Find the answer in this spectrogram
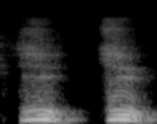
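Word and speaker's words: ㅿ: 똑같이 하면 돼. 똑같이 하는데 딱 하나만 다르게 하면 돼요. 시 발음할 때 딱 하나만 다르게. 자, 이거는 무성음이에요. 안 올울림 소리야. 이거는 울림 소리야. 그러니까 똑같이 시옷을 발음하면서 목청만 올려 주시면 됩니다.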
